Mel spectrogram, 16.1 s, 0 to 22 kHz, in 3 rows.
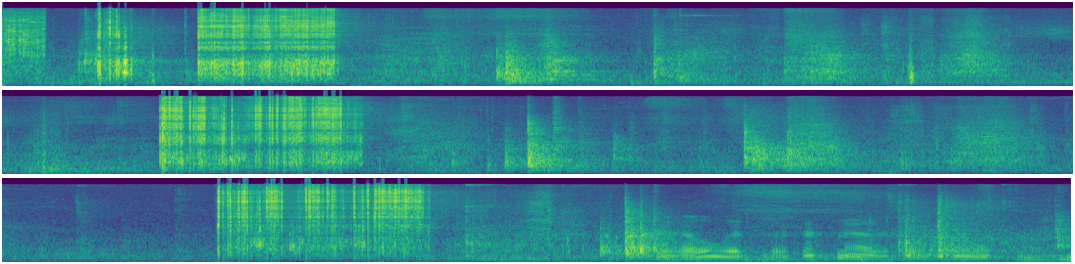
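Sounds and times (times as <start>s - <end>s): welding arc crackling: 0.0s - 1.8s, 6.1s - 7.3s, 11.8s - 13.0s.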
